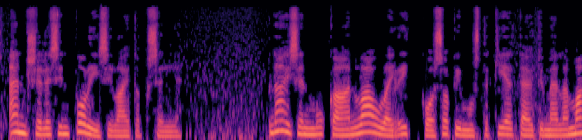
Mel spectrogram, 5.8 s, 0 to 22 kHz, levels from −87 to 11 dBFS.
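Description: Overdone noise removal runs through the whole speech recording: a noise reducer set far too aggressively pulls individual frequency bands down whenever they sit near its noise estimate, taking quiet parts of the voice with them. The background drops and breaks up into twinkling specks.

Damaged data in a compressed stream appears from 3.91 to 3.94 s: corrupted bytes in the encoded stream make the decoder misread those frames and lose sync while it hunts for the next valid frame header, producing a brief glitch in the audio.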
